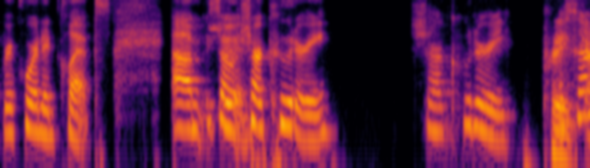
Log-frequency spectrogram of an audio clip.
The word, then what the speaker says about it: charcuterie: The amount of variations I've heard, you know, of the pronunciation. Oh my gosh, I should take like recorded clips. Charcuterie. Charcuterie.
